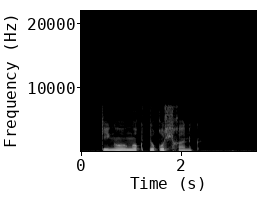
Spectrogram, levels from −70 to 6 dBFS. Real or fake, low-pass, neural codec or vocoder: real; 7.2 kHz; none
